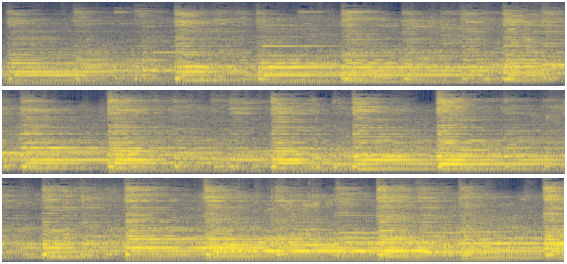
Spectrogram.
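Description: Two acoustic guitars strummed together in a steady rhythm, playing a song's instrumental opening.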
